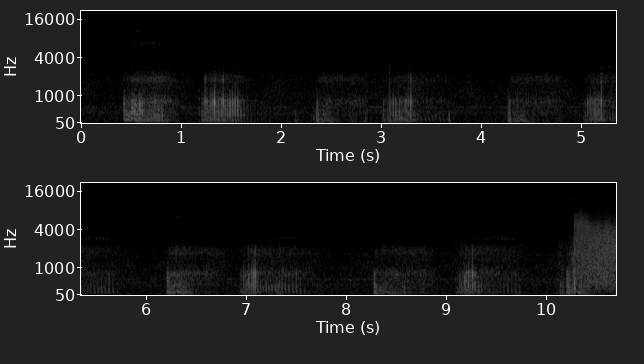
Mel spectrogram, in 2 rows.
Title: Snoring 💤 8 mos old & 5 days | 6.2.19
